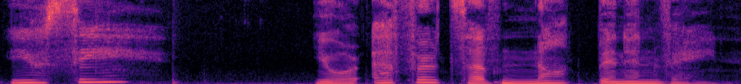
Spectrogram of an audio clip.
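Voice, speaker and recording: A woman playing a proud, protective warrior in a video game, husky and stately, with a motherly assurance. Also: mid-range voice, sing-song, slow pace, warm tone, no room sound. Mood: tender. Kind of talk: video game cutscene acting. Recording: faint music behind the voice.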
